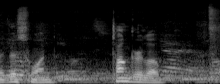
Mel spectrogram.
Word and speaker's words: Tongerlo: name of this one tongerlo trying to do like a Portuguese pronunciation um tongerlo would be the Dutch pronunciation it's a nice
